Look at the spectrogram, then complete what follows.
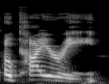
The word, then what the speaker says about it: Oka Eri: name is Oka Eri, whose name can be literally pronounced as Okairi. Welcome home!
